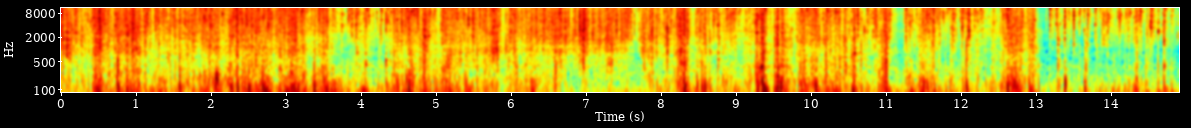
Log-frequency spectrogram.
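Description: A thin aluminum foil sheet is crumpled and pinched by fingertips with pink nails. It makes a dense, continuous crinkling and crackling that is mostly high and bright, with short sharp snaps and brief quieter dips throughout the 15 seconds.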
